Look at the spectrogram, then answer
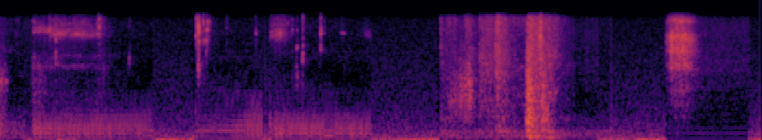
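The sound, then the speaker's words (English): Cats make noise, with a steady, rumbling, purr-like tone over the first few seconds, then scattered rustles and soft knocks. No one speaks. “Sorry, the cats are making noise, so yeah, they're doing that right now.”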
